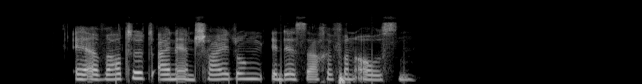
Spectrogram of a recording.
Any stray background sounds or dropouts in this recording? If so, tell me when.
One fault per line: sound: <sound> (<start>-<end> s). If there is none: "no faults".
no faults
